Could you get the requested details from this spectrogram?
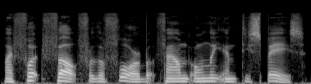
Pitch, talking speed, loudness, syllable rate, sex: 135 Hz, 210 wpm, -19 LUFS, 4.7 syllables/s, male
